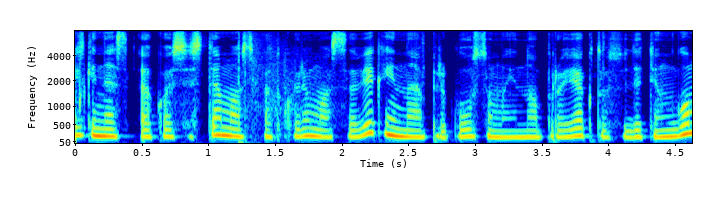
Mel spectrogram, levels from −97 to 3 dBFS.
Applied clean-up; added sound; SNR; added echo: neural mask model RNNoise.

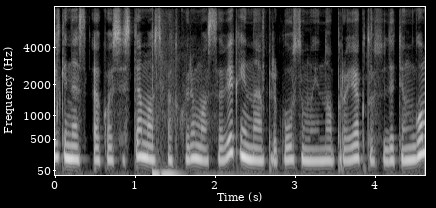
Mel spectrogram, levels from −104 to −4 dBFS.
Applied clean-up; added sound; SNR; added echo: neural mask model DeepFilterNet 3.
